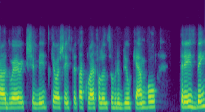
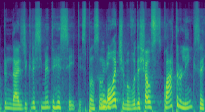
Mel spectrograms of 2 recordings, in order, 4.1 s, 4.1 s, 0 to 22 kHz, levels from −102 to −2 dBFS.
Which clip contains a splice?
second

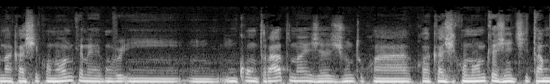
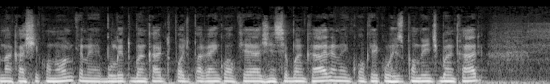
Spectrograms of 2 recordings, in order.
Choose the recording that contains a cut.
first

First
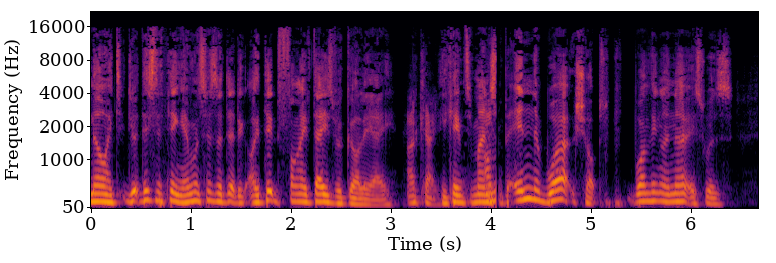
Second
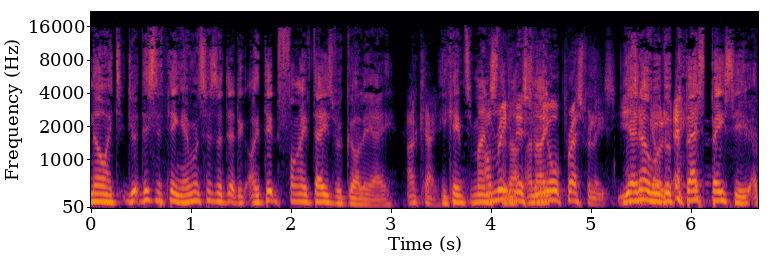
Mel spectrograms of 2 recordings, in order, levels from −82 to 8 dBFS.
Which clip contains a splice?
first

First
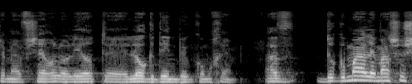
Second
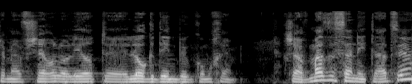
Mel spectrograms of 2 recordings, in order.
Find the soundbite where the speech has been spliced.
first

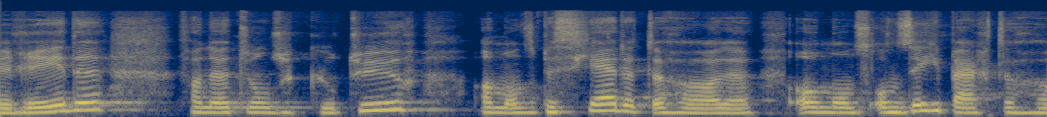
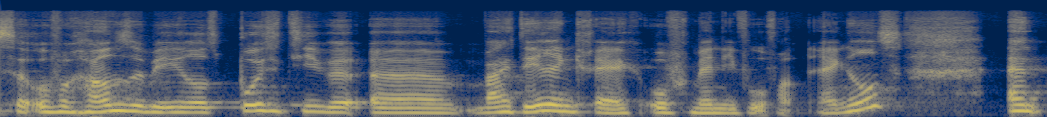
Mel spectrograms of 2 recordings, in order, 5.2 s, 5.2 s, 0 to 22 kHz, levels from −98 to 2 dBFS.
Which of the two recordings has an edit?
first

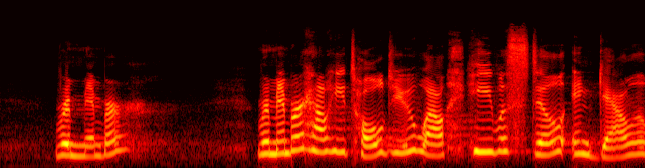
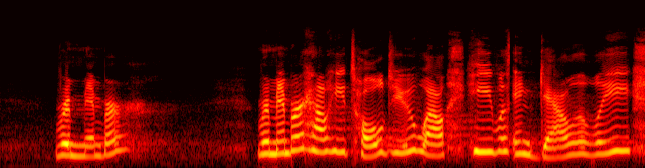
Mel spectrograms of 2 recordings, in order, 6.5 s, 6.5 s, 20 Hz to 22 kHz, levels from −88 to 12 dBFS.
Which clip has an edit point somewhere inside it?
second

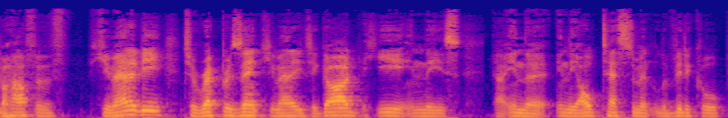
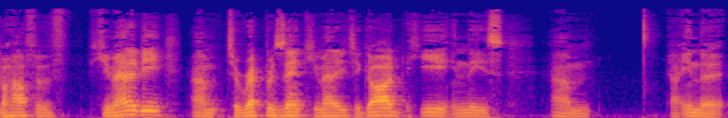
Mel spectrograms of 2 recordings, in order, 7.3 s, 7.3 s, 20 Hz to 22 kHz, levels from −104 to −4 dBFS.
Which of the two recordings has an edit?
first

